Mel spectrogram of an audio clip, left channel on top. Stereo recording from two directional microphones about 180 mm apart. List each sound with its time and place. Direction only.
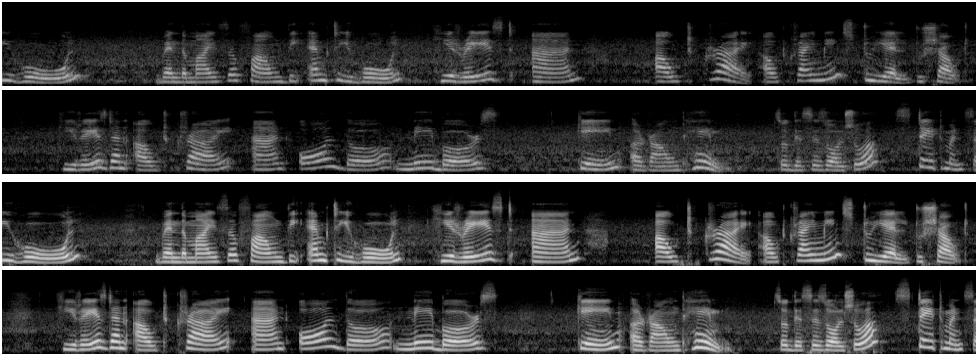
0.0 s speech: 60° right (ahead or behind)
